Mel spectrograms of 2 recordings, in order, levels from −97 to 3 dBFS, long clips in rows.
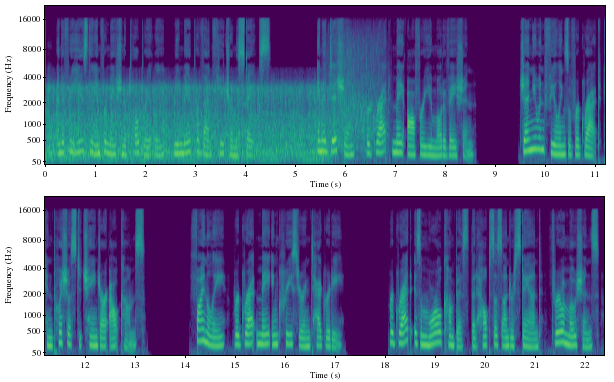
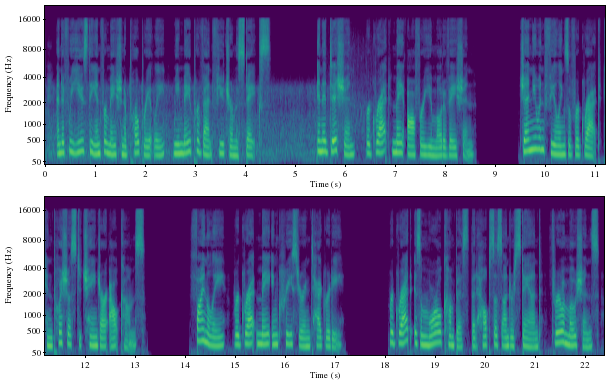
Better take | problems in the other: second | rain or running water; loud; until 7 s; 5 dB below the speech; faint in the second

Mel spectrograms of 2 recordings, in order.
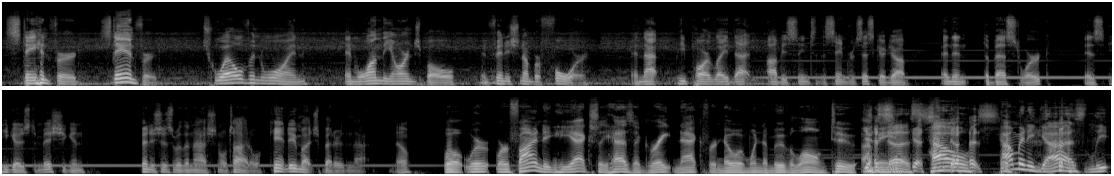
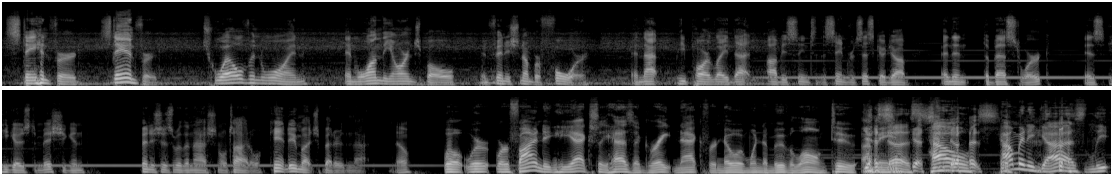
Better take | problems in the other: neither | background music; noticeable; throughout; 20 dB below the speech; the same in both

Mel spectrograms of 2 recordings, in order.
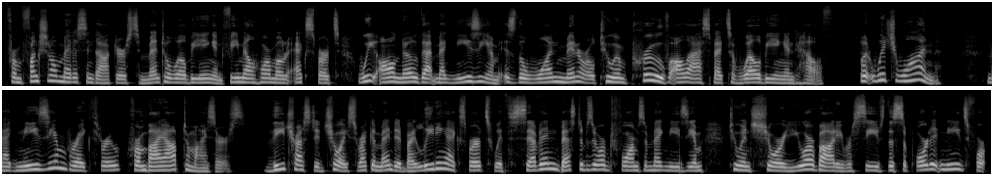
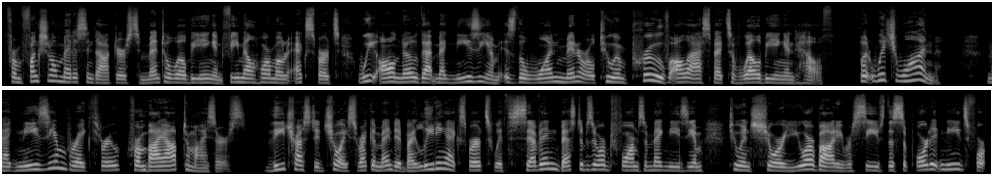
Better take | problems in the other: first | thin; somewhat; fading below 1 kHz

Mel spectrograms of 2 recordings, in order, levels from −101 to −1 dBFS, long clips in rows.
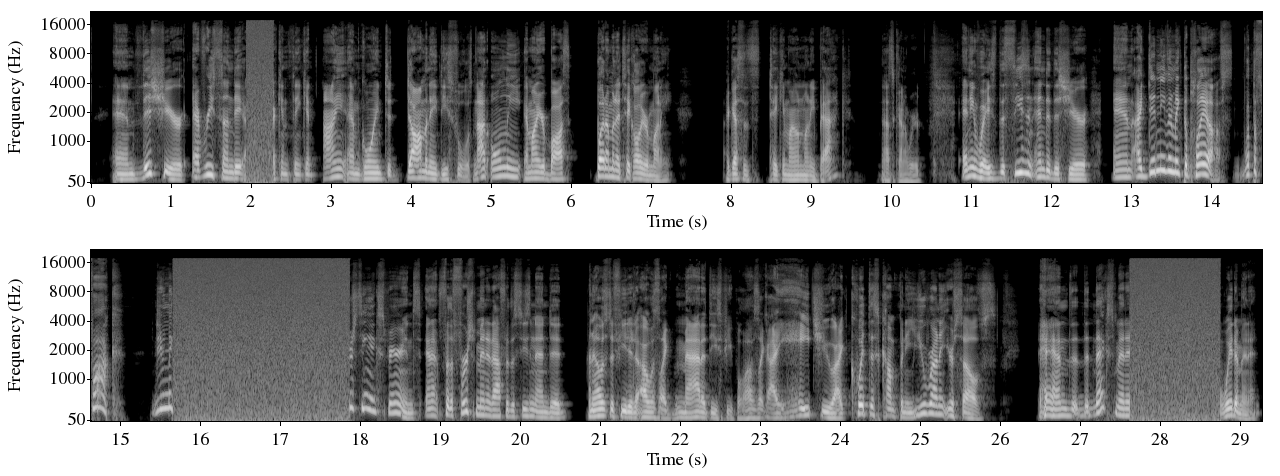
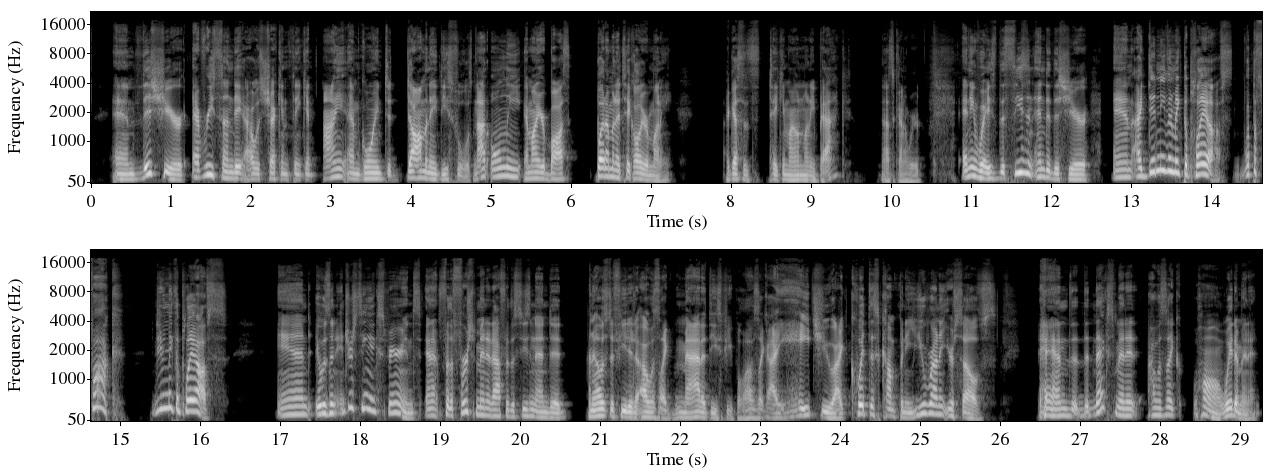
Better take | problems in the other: second | audio cutting out; filled with static; at 2 s, at 16 s for 2 s and at 28 s for 1 s

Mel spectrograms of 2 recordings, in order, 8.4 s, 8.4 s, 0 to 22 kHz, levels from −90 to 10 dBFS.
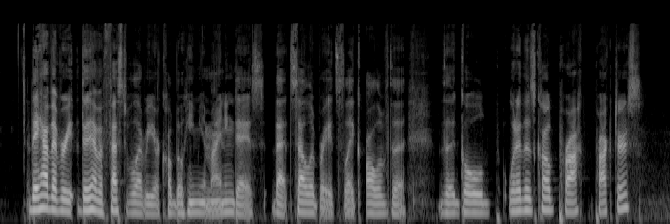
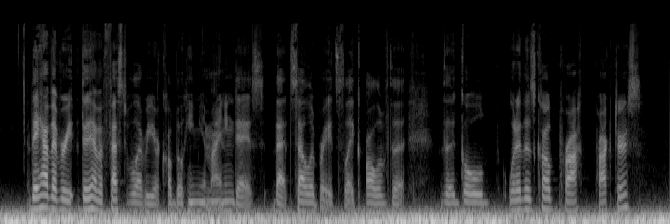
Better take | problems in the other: first | low rumble; noticeable; throughout; 15 dB below the speech

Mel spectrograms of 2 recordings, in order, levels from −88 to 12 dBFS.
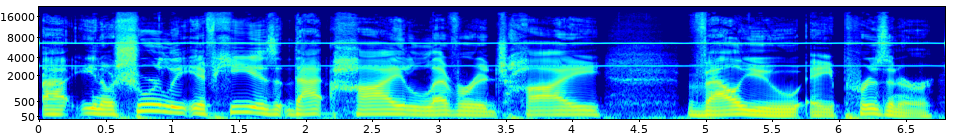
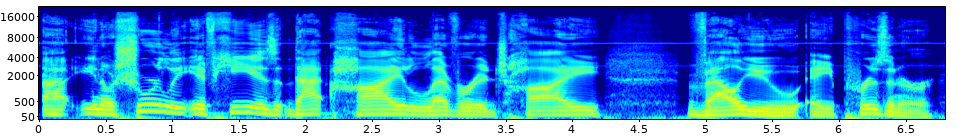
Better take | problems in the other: second | high-pitched whine; loud; throughout; 6.5 kHz, 7 dB below the speech; faint in the second

